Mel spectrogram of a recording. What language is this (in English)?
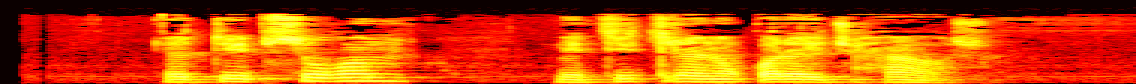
Kabardian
